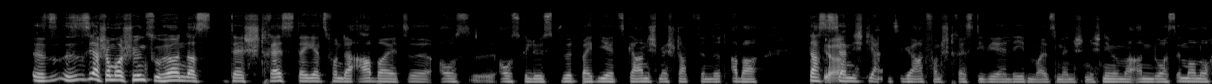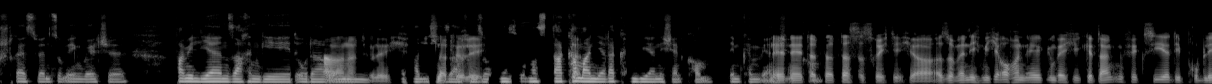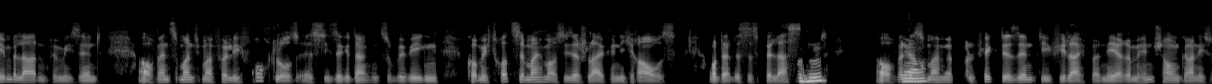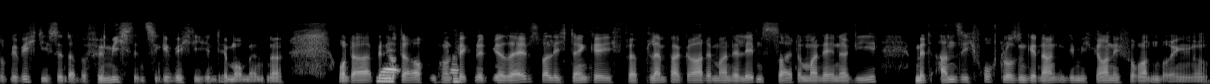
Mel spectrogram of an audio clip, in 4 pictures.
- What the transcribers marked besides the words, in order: other background noise
- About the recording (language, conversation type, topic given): German, podcast, Wie gehst du mit Stress im Alltag um?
